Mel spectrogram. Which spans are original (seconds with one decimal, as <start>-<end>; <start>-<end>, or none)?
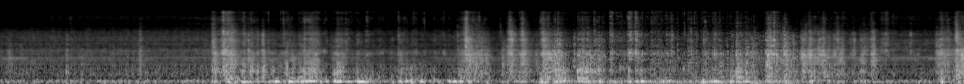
5.5-8.0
